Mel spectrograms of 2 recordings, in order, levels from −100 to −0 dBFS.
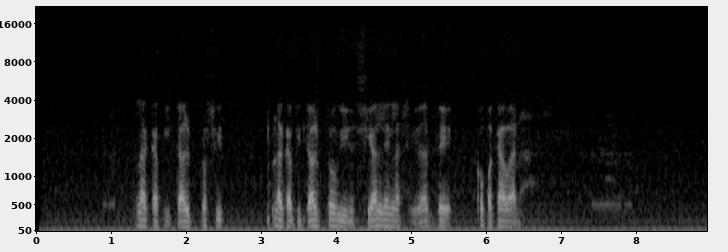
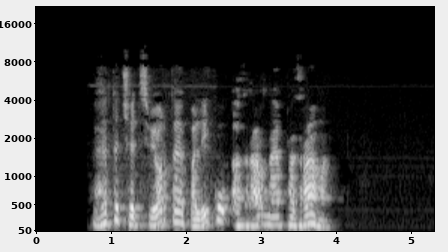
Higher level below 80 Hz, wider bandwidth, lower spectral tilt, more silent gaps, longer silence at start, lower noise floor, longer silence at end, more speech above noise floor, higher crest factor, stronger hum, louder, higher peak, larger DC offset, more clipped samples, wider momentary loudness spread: second, -64 dBFS vs -54 dBFS; first, 16.5 kHz vs 7.6 kHz; about the same, -8 dB/octave vs -7 dB/octave; neither; second, 0.1 s vs 0.75 s; second, -68 dBFS vs -80 dBFS; second, 0 s vs 1.4 s; second, 22 dB vs 62 dB; about the same, 20 dB vs 18 dB; first, 60 Hz at -70 dBFS vs none; second, -48 LUFS vs -19 LUFS; second, -30 dBFS vs -2 dBFS; neither; neither; first, 12 LU vs 8 LU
